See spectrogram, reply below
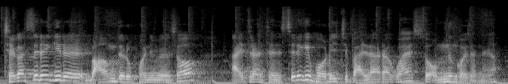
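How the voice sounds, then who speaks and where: A man's voice: medium pitch, expressive, fast talker, a little mellow. A man who works as an educator speaks earnestly and motivationally in a testimonial interview, recorded in a roomy space. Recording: roomy echo, faint music. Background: faint music.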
